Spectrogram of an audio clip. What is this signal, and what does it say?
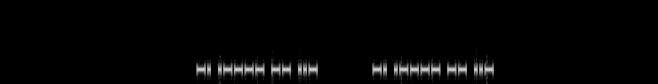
Morse code, heard as a keyed tone, about 44 wpm, 700 Hz. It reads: N1MU N1MU
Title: USA Call Signs - 4 Characters - Repeated 2x - 45wpm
